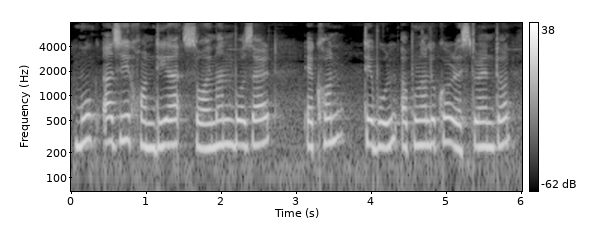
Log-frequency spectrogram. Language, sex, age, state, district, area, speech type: Assamese, female, 18-30, Assam, Sonitpur, rural, spontaneous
